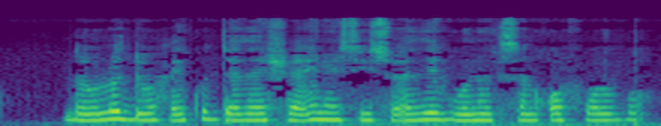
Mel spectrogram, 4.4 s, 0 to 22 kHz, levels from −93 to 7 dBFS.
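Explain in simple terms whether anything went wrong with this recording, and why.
The speech was most likely squeezed through heavy HE-AAC compression, which keeps only the lower sounds and fakes the treble by copying them upward. Throughout the clip, s sounds come out gritty and lispy, the top sounds artificial, and nothing remains above about 11.8 kHz.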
